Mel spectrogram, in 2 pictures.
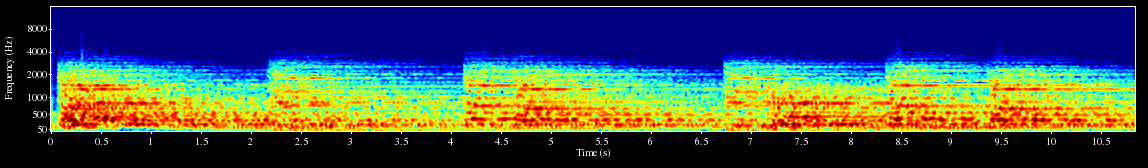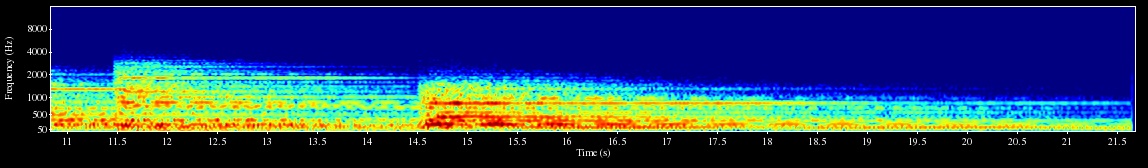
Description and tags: The famous chimes of Big Ben distorted and layered over. Perfect for absurdism. made by me.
